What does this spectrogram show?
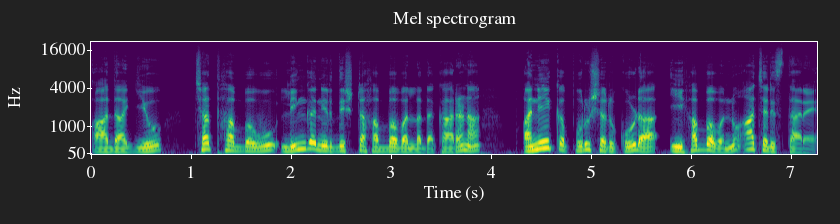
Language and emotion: Kannada, neutral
